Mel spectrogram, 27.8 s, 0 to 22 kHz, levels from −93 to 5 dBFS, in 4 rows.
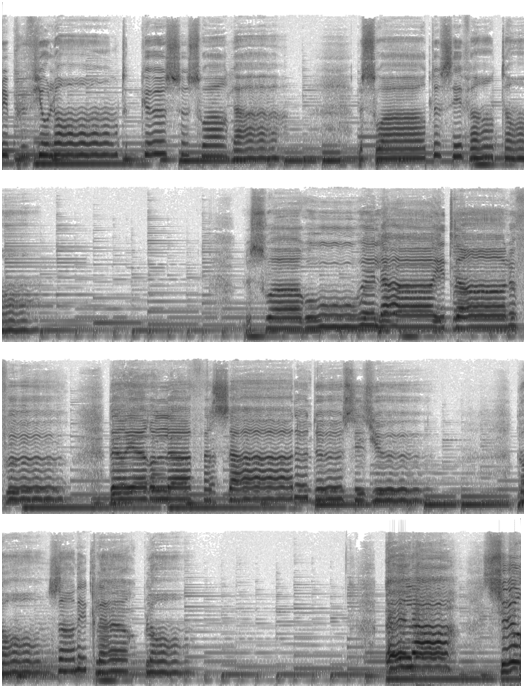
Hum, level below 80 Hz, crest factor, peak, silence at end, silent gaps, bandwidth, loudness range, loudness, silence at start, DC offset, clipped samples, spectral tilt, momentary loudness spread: none; -52 dBFS; 14 dB; 0 dBFS; 0 s; none; 16.5 kHz; 7 LU; -13 LUFS; 0 s; under 0.1%; under 0.1%; -5 dB/octave; 19 LU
